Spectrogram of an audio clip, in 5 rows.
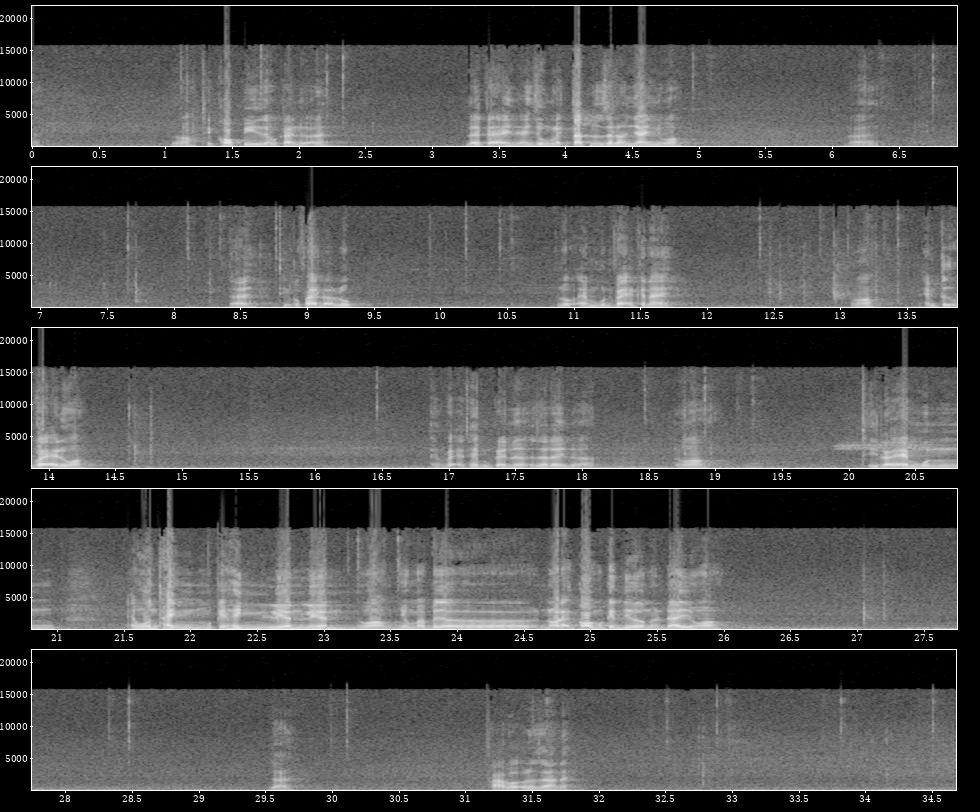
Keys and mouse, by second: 1.9 click, 3.2 click, 3.6 click, 4.6-5.0 shift+drag, 5.2 click, 5.4 z, 5.5 click, 5.8 v, 5.9 drag, 6.8 click, 7.3 click, 8.2-9.3 shift+drag, 9.4 z, 9.5 click, 9.9 space, 10.0 click, 10.1 v, 10.2 click, 11.6 m, 13.4-15.4 drag, 15.7 v, 15.7 click, 16.1 click, 20.0 v, 20.1 click, 20.4 click, 24.0 a, 25.3 click, 26.9 click, 28.4 click, 29.3 click, 29.7 v, 29.8 click, 30.6 click, 30.9 Delete, 31.3 click, 32.1 click, 33.5 a, 34.0 click.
